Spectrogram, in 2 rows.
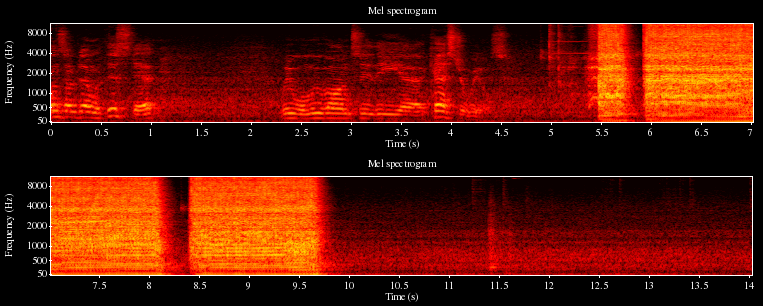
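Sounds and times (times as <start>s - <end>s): power drill into wood: 5.0s - 9.9s.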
